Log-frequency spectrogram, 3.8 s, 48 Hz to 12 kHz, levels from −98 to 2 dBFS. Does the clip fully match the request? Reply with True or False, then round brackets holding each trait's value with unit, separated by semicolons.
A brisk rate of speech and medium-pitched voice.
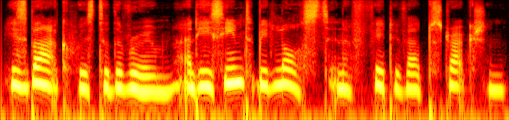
False (265 wpm; 215 Hz)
